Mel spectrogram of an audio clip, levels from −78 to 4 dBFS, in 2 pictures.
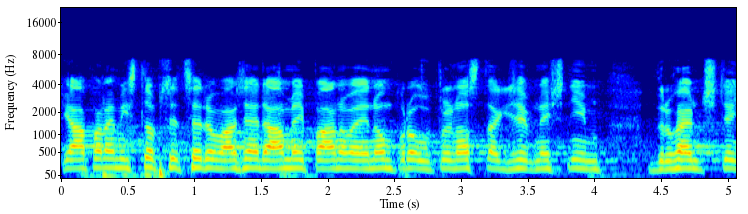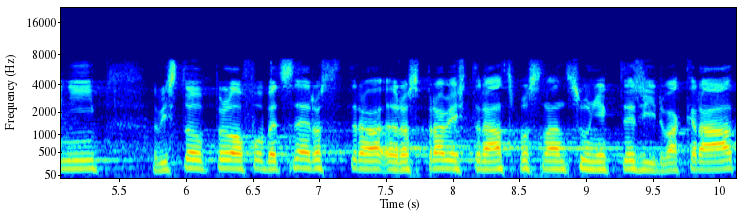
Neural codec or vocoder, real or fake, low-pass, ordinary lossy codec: none; real; 7.2 kHz; MP3, 48 kbps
